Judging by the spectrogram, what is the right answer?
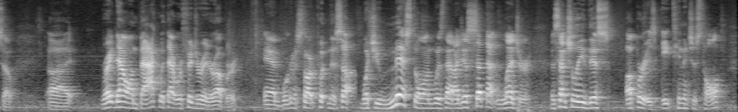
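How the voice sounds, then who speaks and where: A man's voice: mid-range voice, a bit bright, slight background noise. A man in his thirties talking casually to camera in a kitchen, explaining his renovation work step by step. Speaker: host, DIY home renovator. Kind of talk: casual vlog talk while working. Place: indoors, kitchen under renovation. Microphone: handheld camera at arm's length.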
